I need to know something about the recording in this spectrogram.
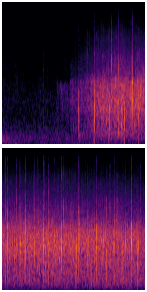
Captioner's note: audience applauding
